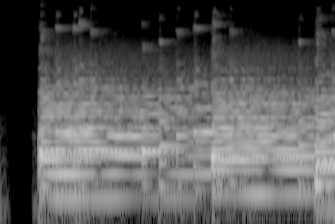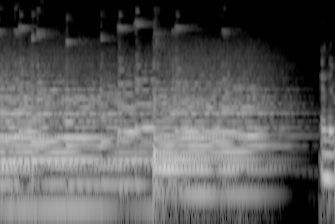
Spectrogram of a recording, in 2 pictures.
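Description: Electric piano chords layered with a Purity synth pad in a pluggnb-style beat, a continuous, full chord progression with bright tinkling keys over the warm sustained pad, ending abruptly.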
